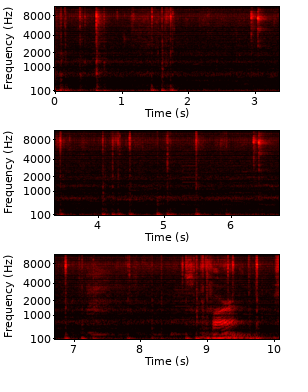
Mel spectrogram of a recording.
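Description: Typing on a computer keyboard: irregular key presses and clicks. A brief voiced sound comes near the end.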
